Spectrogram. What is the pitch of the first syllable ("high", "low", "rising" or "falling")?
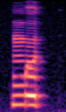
high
